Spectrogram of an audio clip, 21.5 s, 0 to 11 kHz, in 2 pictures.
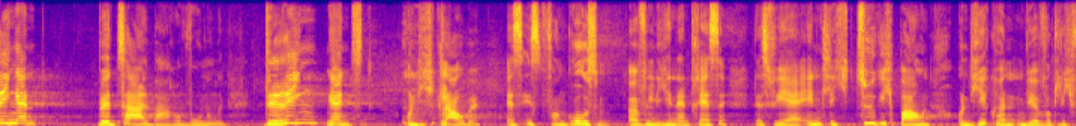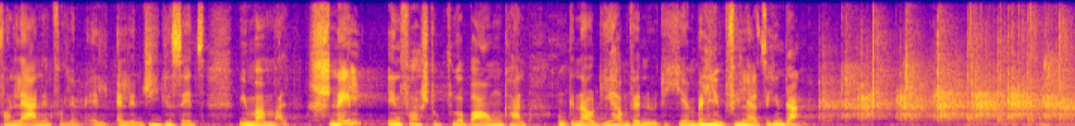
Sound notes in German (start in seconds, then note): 18.9 Beifall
